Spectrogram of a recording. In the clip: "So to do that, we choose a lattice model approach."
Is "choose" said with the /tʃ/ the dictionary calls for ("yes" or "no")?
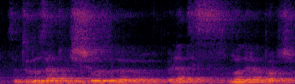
no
